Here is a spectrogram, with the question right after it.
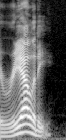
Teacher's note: it's the light D sound to replace the T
